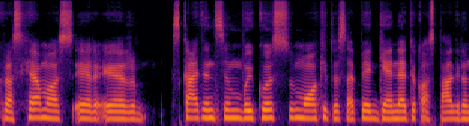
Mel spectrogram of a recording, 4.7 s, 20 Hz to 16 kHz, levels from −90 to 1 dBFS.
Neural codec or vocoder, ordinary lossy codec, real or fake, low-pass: autoencoder, 48 kHz, 32 numbers a frame, DAC-VAE, trained on Japanese speech; Opus, 24 kbps; fake; 14.4 kHz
